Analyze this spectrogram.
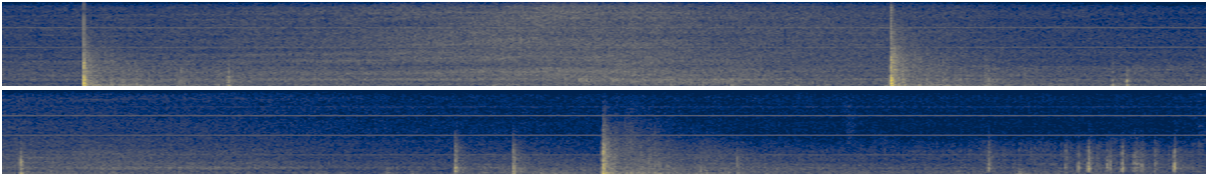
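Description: Aerial firework shells bursting: three loud bangs about four seconds apart with smaller pops between them, and a quick run of crackling pops near the end.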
